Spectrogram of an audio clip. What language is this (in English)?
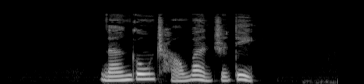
Chinese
